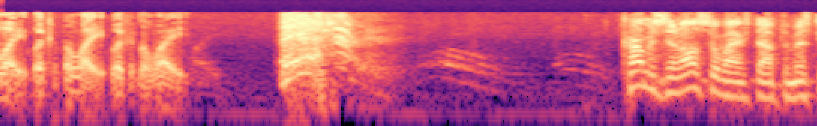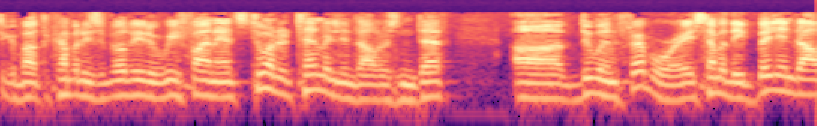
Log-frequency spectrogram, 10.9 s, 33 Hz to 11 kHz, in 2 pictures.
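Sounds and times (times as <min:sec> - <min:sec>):
speech: 0:00.0 - 0:02.4, 0:04.2 - 0:10.8
person sneezing: 0:01.8 - 0:02.7
faint voiced sound: 0:02.8 - 0:04.0.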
